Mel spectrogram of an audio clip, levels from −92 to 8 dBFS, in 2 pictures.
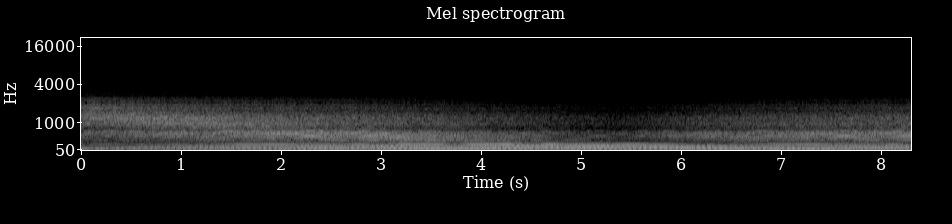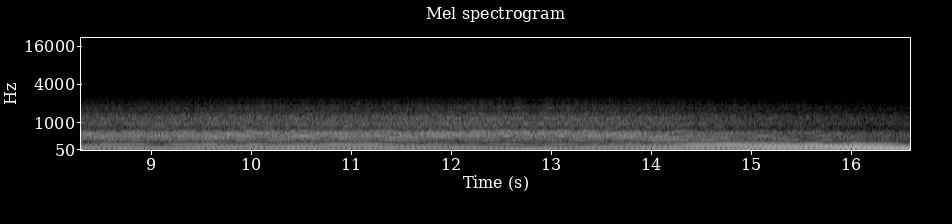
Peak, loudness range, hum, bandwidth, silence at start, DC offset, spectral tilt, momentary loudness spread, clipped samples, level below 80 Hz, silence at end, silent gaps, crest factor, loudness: -20 dBFS; 6 LU; none; 2.6 kHz; 0 s; under 0.1%; -9 dB/octave; 10 LU; under 0.1%; -52 dBFS; 0 s; none; 16 dB; -39 LUFS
